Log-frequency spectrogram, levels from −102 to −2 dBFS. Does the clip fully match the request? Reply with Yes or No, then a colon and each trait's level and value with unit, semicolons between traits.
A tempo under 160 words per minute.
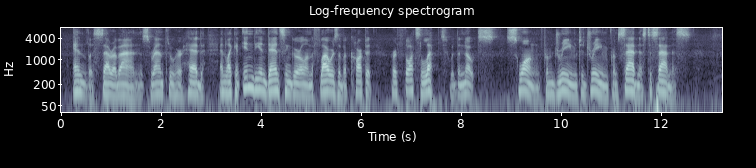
Yes: average, 150 wpm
